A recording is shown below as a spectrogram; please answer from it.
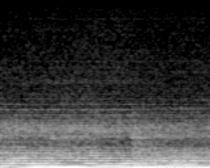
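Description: Dark electro-industrial music: sustained, chant-like chords over a held bass note that drops lower a little past halfway.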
